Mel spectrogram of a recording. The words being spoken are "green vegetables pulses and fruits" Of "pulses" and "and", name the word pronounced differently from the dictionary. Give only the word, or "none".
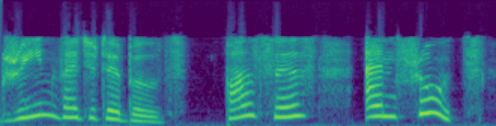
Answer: none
